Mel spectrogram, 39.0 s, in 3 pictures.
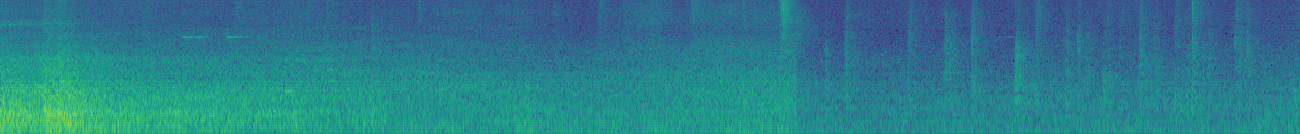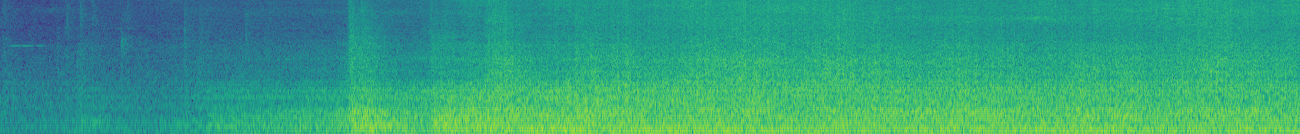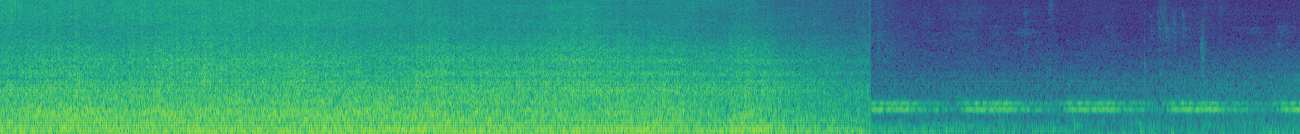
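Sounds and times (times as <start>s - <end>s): train wheels rumbling on rail: 10.6s - 34.7s.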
